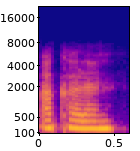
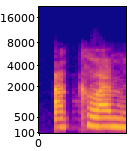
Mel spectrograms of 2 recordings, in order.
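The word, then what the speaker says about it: أَكْلًا: Akal ta'ama akalan. Maf'ul mutlak. Akalan atau aklan dibacanya? Aklan Ustaz, aklan. Aklan, oke.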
